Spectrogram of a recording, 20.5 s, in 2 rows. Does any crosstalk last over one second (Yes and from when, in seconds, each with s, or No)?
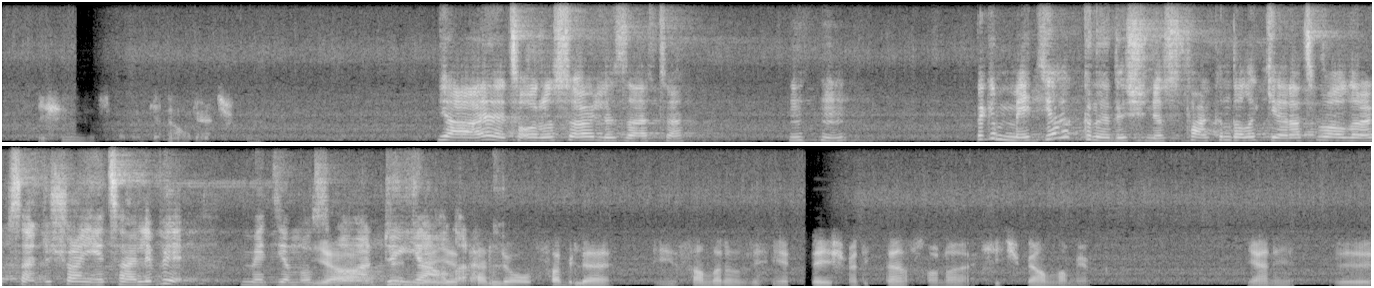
Yes, from 12.6 s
